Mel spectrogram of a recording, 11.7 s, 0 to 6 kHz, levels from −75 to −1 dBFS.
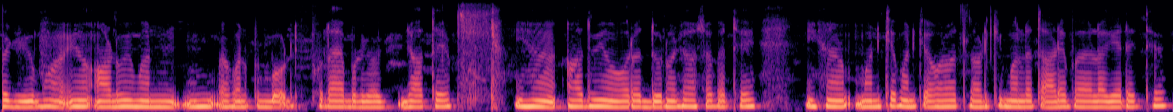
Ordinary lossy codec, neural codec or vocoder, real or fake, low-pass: Opus, 24 kbps; none; real; 5.4 kHz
